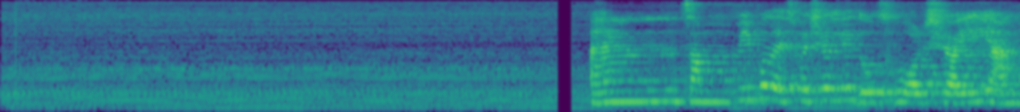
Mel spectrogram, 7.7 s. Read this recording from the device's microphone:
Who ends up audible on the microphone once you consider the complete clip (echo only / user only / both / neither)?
user only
